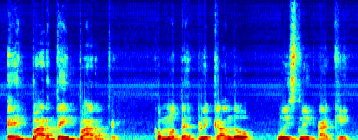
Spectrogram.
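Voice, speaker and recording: A man's voice: medium pitch, expressive, normal speed. Guy doing reaction commentary, sarcastic and mocking, faint noise in the back. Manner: sarcastic, mocking, addressing critics directly. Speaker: reaction video host.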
